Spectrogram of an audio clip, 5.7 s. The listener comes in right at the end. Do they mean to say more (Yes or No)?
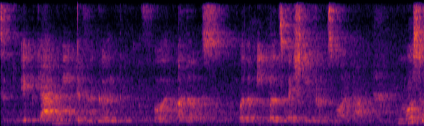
No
